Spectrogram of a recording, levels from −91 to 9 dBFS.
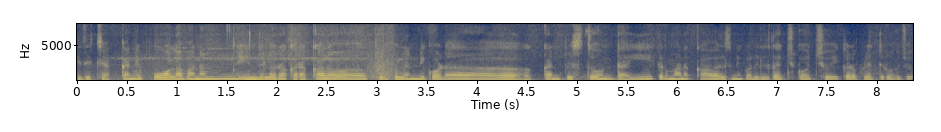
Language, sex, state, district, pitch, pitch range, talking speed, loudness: Telugu, female, Andhra Pradesh, Srikakulam, 255 Hz, 245-265 Hz, 120 wpm, -18 LUFS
